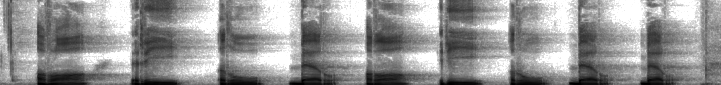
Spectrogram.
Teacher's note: sifat yang dimiliki oleh ra ini adalah sifat takrir, yaitu bergetar. Sifat bergetar yang kita baca, pada saat kita membacanya, kita perhatikan, ya, ada getaran, ya.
